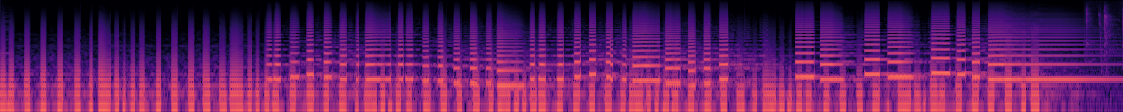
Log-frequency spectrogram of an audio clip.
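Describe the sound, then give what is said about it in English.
A strange self-powered machine, resembling a modern-day saxophone, hums and whirs into life with a steady electronic pulse, adding layers of shifting buzzy tones as it builds and sustains for several seconds, loud, with no voices. “You hear the, you basically hear the machine whir up to life, and you know that there's some sort of strange, strange object that is self-powered, and this is what it sounds like.”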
